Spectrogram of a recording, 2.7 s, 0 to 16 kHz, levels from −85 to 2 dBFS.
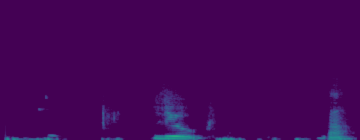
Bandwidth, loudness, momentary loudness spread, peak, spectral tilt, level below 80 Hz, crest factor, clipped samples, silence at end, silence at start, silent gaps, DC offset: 6.8 kHz; -44 LUFS; 23 LU; -26 dBFS; -5.5 dB/octave; -74 dBFS; 18 dB; under 0.1%; 0.05 s; 0.05 s; 0.56-0.68 s; under 0.1%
